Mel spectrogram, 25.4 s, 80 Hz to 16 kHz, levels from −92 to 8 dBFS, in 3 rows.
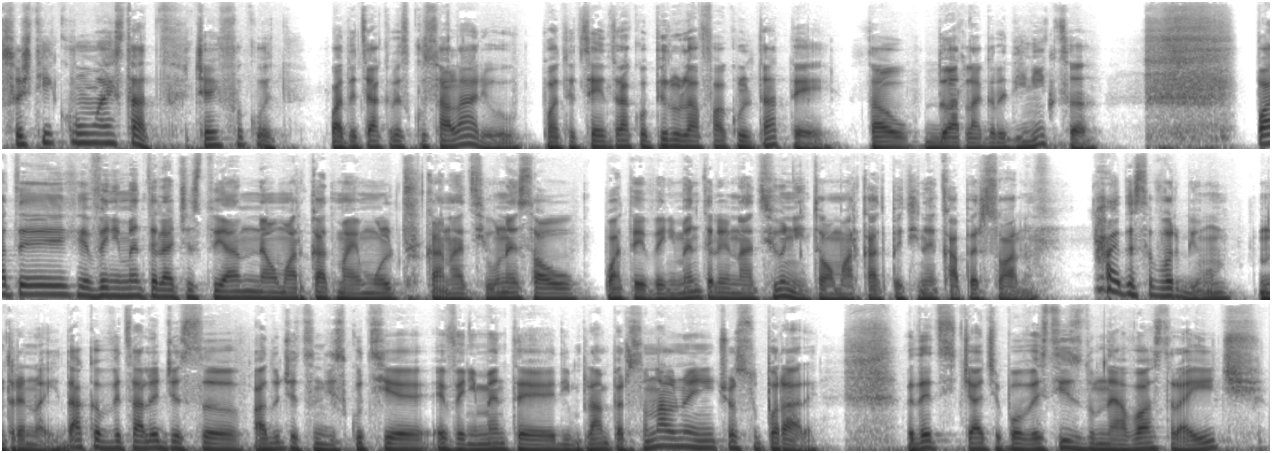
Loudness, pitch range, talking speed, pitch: -17 LUFS, 95-120 Hz, 160 wpm, 105 Hz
